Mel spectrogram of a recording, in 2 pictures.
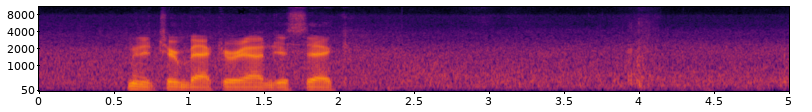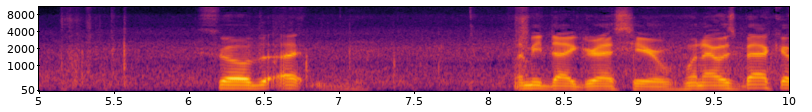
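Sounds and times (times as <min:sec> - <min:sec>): river water rushing: 0:00.0 - 0:10.0.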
